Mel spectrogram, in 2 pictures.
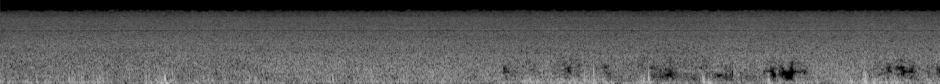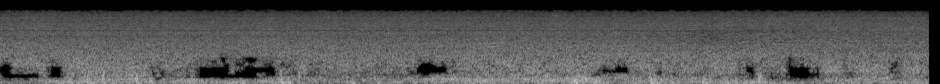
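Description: Steady rushing roar of a large waterfall, a dense, even noise that does not let up.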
